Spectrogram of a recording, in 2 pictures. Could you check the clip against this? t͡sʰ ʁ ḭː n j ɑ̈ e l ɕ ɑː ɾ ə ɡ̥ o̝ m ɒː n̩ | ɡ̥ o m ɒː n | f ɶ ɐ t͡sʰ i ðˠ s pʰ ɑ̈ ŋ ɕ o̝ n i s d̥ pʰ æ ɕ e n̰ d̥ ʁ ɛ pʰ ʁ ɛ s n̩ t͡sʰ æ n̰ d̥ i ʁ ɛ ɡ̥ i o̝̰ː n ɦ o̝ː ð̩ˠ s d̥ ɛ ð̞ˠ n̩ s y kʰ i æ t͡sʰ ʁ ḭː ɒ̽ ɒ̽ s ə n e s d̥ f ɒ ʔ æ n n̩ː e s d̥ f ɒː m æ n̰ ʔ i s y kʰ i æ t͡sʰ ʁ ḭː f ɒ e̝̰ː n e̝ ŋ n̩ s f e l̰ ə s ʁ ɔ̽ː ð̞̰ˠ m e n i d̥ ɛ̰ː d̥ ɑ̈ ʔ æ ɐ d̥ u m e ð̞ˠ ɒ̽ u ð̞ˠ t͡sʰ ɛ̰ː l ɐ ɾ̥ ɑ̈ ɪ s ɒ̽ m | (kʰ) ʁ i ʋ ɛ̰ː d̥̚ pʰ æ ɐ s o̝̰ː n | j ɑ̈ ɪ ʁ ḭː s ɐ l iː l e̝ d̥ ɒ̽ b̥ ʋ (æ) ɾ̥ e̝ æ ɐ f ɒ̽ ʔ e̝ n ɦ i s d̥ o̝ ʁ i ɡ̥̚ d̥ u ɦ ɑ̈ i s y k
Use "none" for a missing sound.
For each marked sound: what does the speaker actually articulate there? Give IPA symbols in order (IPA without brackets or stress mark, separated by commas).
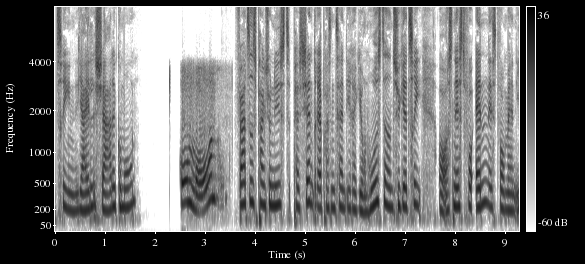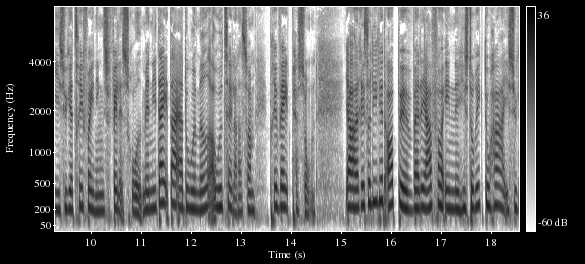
pʰ, æ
